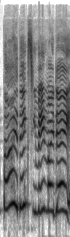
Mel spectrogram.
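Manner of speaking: high, loud, bubbly farewell; sing-song friendly goodbye; cheery goodbye. Retold or imitated. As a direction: chirp it happily. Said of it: "she was like".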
